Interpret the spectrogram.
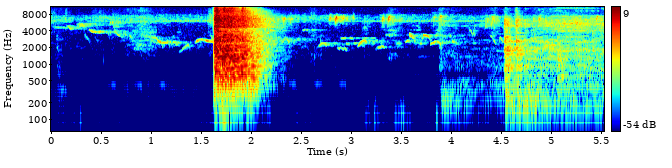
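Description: Small birds chirping in short, high twitters, cut across about a second and a half in by one loud, brief cry from an unseen source, and near the end by a longer, rougher call.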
